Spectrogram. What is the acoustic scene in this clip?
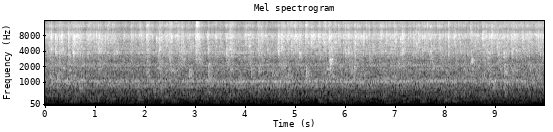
restroom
